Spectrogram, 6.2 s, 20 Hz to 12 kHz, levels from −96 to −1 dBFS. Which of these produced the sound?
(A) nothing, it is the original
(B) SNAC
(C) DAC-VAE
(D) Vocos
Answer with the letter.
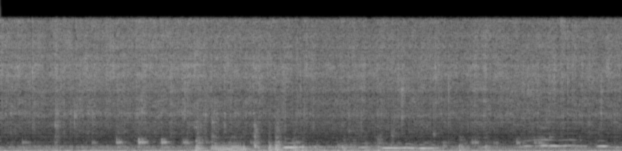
C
